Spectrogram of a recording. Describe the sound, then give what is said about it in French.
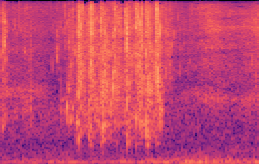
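Soft splashing and sloshing as feet step into cold water from the edge: a short cluster of watery splashes in the middle, then a low, steady background. “Je mets les premiers pas dans l'eau là.”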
